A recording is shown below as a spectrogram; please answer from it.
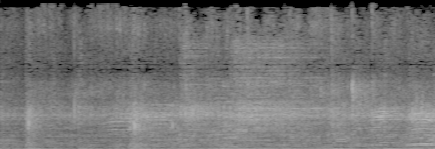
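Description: Music playing steadily, with a sharp thump shortly after the start and another about a second later.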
